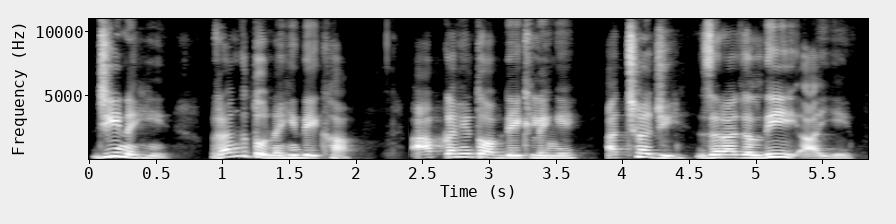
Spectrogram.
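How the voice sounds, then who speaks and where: A woman's voice: mid-range voice, measured pace, a bit bright. A worried father of a sick boy, voiced by a woman teacher reading a play aloud. The lines come plainly and anxiously, with a touch of concern. It is simple classroom play-reading rather than full acting. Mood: polite.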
